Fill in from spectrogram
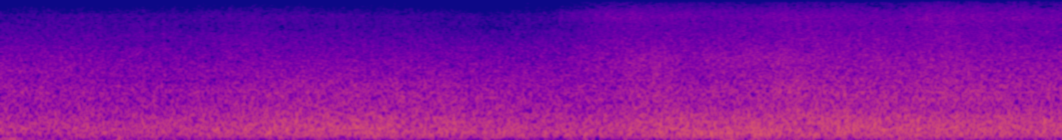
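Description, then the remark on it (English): Gentle waves of a calm, moonlit sea wash steadily in a soft, continuous hiss of surf, with no distinct breaks, a hint of wind noise, and no voices. “The sound of the waves is nothing more than a soft sigh.”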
